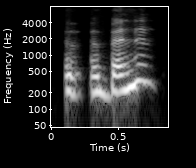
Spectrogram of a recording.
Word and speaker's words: Abenaki: We can review it and, Right, and it's not, and they're all Abenaki? Abenaki? Well, I know, we call it. I want to say Abenaki. both pronunciations are correct.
